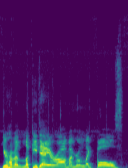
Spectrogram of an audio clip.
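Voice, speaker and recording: A woman with a mid-pitched voice takes part in a tabletop game. She speaks casually, with dry, teasing remarks. There is faint noise and ambience behind her. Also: steady tone, brisk.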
